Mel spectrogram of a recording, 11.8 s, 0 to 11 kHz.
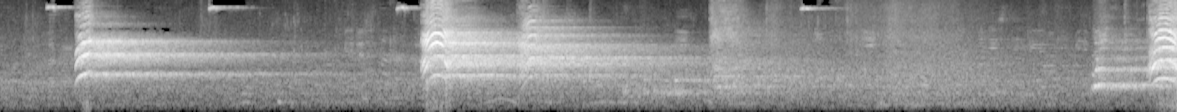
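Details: Training and a pool transfer for the belugas Hodoi, Taanya and Mirai, Nagoya Port Aquarium, 14 March 2021: a series of bright, buzzy, harmonic squawks with echoing tails, about five bursts, mixed with short, high-pitched whistle blasts.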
